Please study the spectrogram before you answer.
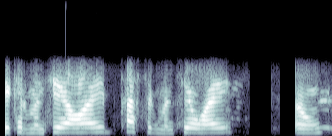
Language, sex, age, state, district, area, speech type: Bodo, female, 45-60, Assam, Kokrajhar, rural, conversation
